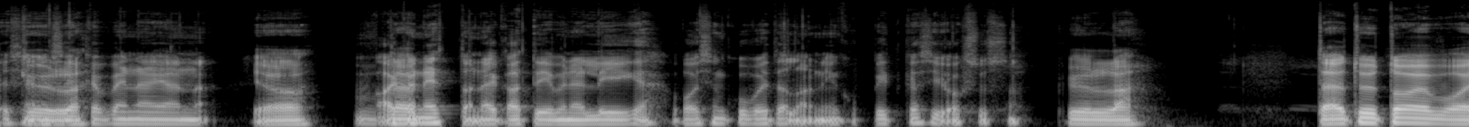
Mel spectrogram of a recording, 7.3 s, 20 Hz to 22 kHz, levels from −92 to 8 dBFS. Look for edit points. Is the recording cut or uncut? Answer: cut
